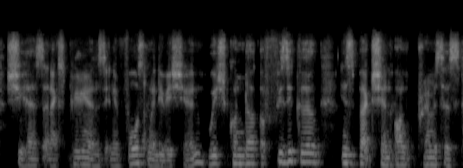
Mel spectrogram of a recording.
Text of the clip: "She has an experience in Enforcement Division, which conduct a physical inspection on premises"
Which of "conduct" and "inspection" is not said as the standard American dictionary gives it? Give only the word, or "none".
none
